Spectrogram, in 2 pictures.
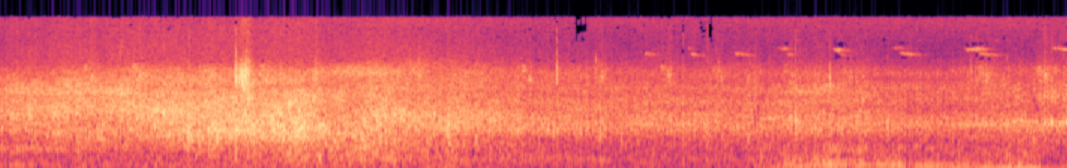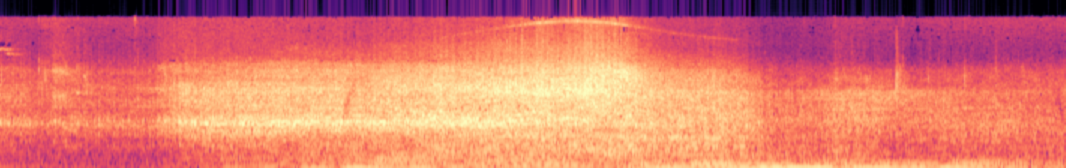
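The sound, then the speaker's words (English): A school bus passes by, its low engine rumble swelling loudly partway through along with a broad hissing rush, then holding strong to the end; no one speaks. “School bus.”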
